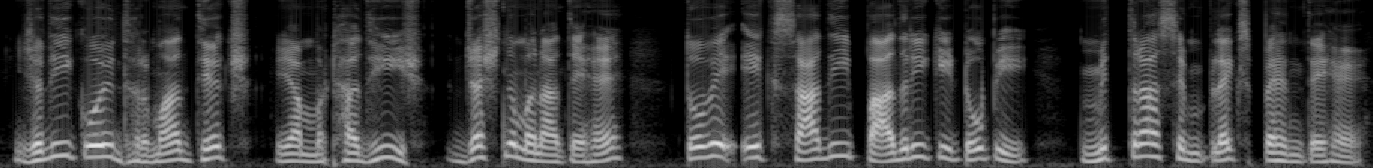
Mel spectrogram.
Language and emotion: Hindi, neutral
